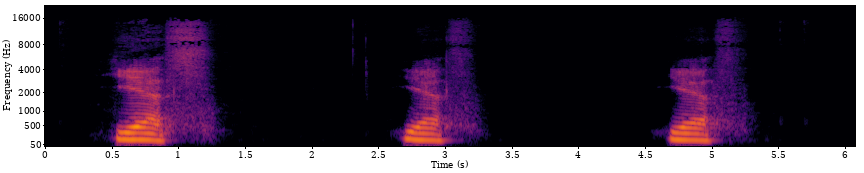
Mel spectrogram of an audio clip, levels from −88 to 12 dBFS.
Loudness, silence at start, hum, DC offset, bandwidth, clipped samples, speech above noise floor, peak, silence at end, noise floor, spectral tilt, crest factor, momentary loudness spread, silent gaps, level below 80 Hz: -23 LUFS; 0.55 s; none; under 0.1%; 15.5 kHz; under 0.1%; 61 dB; -6 dBFS; 1.05 s; -83 dBFS; -6.5 dB/octave; 22 dB; 18 LU; none; -66 dBFS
